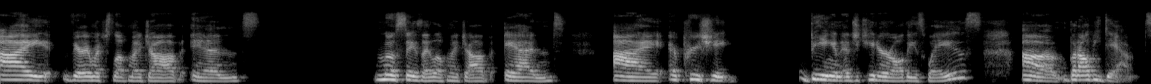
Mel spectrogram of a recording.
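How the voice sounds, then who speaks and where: On a very clean recording with a silent background, the speaker's bright, sharp tone comes with ordinary pitch variation and long, frequent pauses. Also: woman, fairly low pitch for a woman, fairly slow pace. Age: 40s. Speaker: counselor educator, podcast host. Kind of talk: podcast interview. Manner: casual, filler-heavy.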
